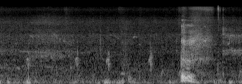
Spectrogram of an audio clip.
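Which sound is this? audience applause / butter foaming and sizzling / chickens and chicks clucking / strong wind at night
chickens and chicks clucking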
